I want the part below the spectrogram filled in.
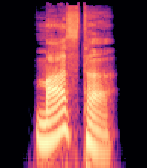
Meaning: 1. master's degree 2. master graduate
- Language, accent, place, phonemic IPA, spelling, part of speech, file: German, Germany, Berlin, /ˈmaːstɐ/, Master, noun, De-Master.ogg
